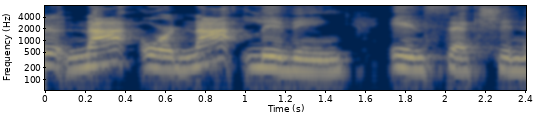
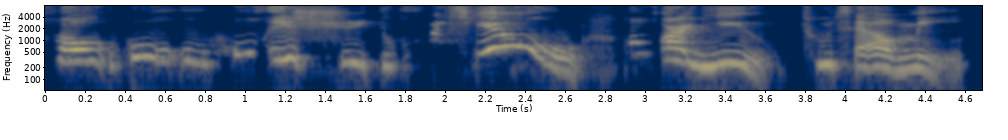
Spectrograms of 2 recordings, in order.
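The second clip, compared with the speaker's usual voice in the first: much higher, slowing on who is you; incredulous scoff; 5 semitones higher than usual. Retold or imitated. Mocking the woman who lectured her, incredulous and high. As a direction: pitch it up in mock outrage at the nerve.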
